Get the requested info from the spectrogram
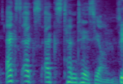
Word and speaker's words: XXXTentacion: Look at Me, XXXTentacion. – So you say each X.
